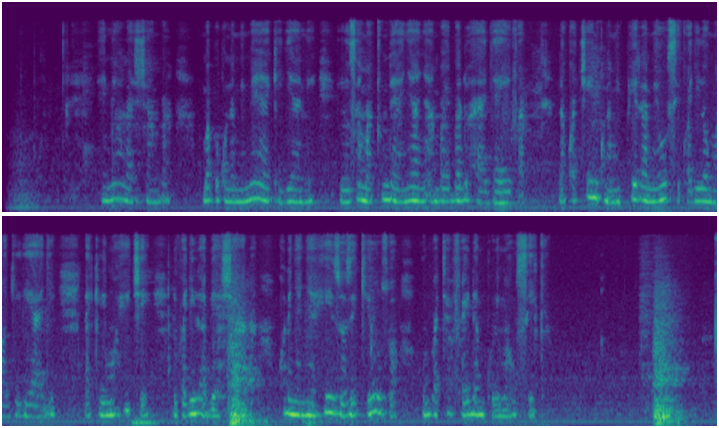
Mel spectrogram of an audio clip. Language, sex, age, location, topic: Swahili, female, 25-35, Dar es Salaam, agriculture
